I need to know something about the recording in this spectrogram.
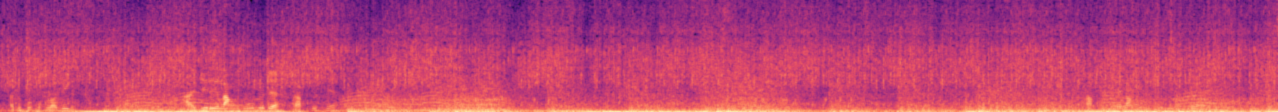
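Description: Deep explosions boom over and over.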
